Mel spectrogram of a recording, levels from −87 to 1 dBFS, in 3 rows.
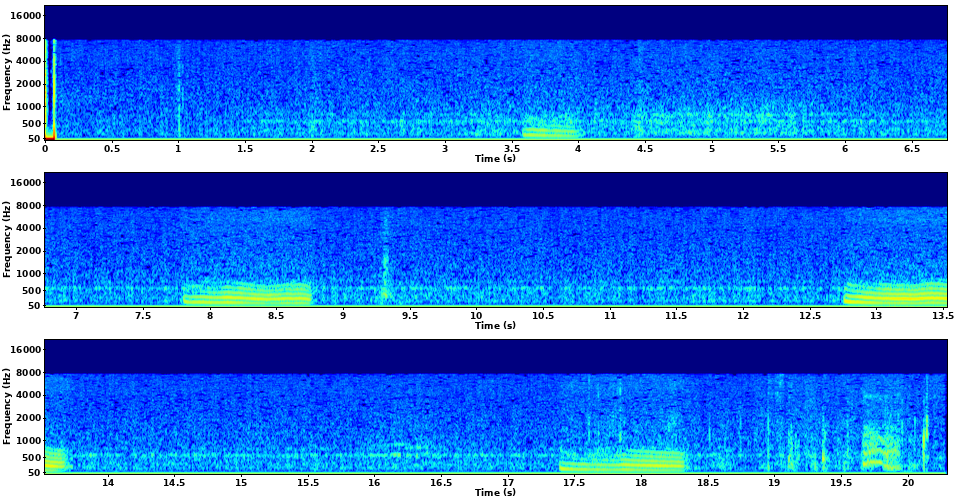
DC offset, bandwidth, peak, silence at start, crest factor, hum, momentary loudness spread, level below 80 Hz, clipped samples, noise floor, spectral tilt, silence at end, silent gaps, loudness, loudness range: under 0.1%; 8 kHz; 0 dBFS; 0 s; 24 dB; none; 13 LU; -42 dBFS; under 0.1%; -51 dBFS; -5 dB/octave; 20.2 s; none; -40 LUFS; 10 LU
